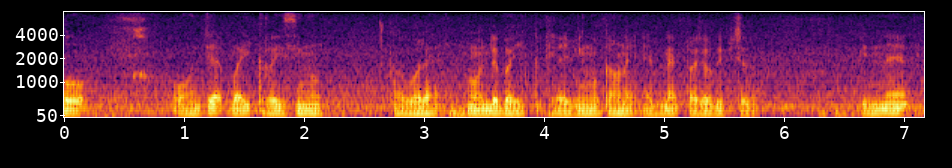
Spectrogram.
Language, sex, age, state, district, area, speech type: Malayalam, male, 18-30, Kerala, Kozhikode, rural, spontaneous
